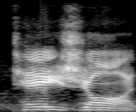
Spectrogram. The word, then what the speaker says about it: Tjon: How do you pronounce it? Tjon.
